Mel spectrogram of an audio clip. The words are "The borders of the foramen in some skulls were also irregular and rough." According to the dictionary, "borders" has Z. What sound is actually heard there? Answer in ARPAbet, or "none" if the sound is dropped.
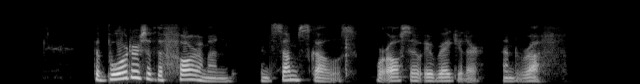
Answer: Z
